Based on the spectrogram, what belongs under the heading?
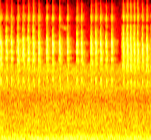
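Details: Eurasian tree sparrow giving a long rolling song, kept as a master recording for training other birds; bright high chirps repeat rapidly, about seven a second, broken by two short gaps.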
